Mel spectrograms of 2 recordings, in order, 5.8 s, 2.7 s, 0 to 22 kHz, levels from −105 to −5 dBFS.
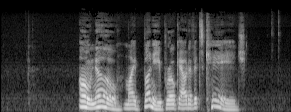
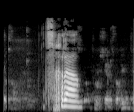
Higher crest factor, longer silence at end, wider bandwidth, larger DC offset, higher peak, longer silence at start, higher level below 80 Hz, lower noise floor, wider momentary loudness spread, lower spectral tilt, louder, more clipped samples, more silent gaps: about the same, 18 dB vs 20 dB; first, 0.95 s vs 0.35 s; about the same, 12.5 kHz vs 11.5 kHz; neither; second, -8 dBFS vs -2 dBFS; first, 1.6 s vs 0.1 s; about the same, -66 dBFS vs -66 dBFS; first, -70 dBFS vs -63 dBFS; second, 11 LU vs 19 LU; first, -6.5 dB/octave vs -3.5 dB/octave; second, -24 LUFS vs -19 LUFS; neither; neither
